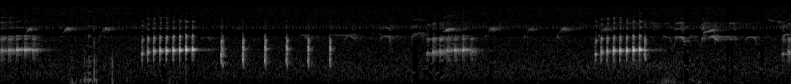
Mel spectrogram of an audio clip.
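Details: A frog on a beach, recorded 11 March 2017, gives crisp pulsed rattles, loud bursts of rapid clicks that swell in volume, alternating with a slower series of separate sharp ticks and softer distant rattles.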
